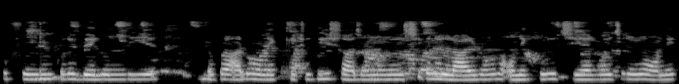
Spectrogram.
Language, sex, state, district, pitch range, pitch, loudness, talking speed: Bengali, female, West Bengal, Paschim Medinipur, 225-245 Hz, 235 Hz, -19 LUFS, 175 wpm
